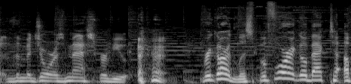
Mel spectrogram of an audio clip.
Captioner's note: cough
